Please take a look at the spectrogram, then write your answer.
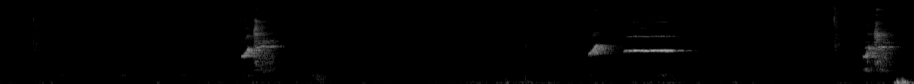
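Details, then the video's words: Pet cockatiel indoors, singing and whistling: scattered short chirps, then a clear, steady pure whistled note held for about a second, with faint room noises. "Cockatiel singing, whistling and saying his name"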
